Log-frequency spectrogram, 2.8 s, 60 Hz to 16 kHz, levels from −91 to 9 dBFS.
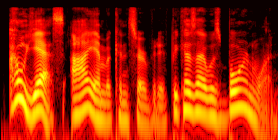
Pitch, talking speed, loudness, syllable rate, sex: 165 Hz, 215 wpm, -21 LUFS, 7.3 syllables/s, female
